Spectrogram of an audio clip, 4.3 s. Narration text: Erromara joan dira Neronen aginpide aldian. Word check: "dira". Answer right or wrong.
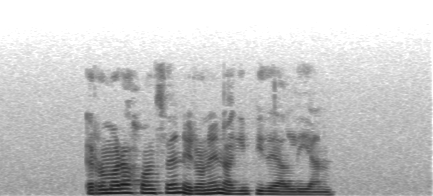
wrong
